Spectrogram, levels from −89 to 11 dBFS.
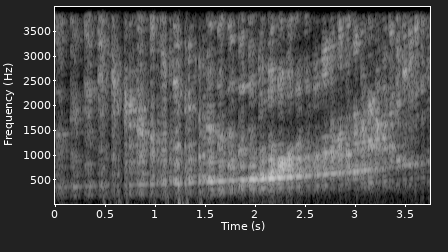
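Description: Repeated packet loss (robotic sound) runs from 0.48 to 1.49 s: about a dozen short dropouts, the longest 42 ms, are each patched by stretching the preceding sound, so roughly a quarter of that stretch is filler. The result is choppy, over a band that stops at 4 kHz.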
